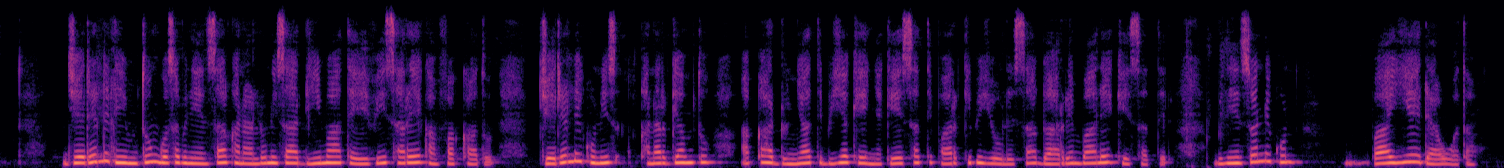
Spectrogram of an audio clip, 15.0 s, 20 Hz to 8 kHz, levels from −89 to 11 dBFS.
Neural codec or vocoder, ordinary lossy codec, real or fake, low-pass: none; Opus, 64 kbps; real; 7.2 kHz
